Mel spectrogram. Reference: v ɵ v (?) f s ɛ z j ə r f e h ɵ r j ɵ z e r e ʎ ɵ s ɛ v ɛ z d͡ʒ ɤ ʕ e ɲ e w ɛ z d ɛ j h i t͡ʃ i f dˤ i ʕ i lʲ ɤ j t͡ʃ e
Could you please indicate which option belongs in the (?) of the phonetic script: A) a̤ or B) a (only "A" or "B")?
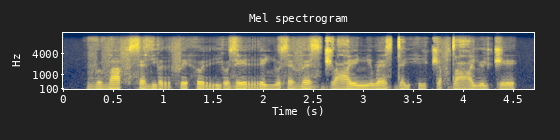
B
